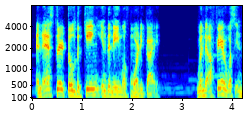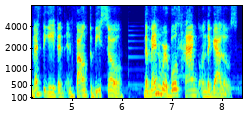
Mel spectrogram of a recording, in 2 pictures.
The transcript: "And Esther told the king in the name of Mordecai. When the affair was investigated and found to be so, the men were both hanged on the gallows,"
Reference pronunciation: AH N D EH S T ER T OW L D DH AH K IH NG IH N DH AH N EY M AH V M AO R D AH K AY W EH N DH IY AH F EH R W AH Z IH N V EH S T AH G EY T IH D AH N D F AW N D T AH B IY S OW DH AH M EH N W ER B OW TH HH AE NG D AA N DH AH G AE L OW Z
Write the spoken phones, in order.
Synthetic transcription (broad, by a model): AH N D EH S T ER T OW L D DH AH K IH NG IH N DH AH N EY M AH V M AO R D AH K AY W EH N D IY AH F EH R W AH S IH N V EH S T AH G EY T IH D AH N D F AW N D T AH B IY S OW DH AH M EH N W ER B OW TH HH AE NG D AA N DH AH G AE L OW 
